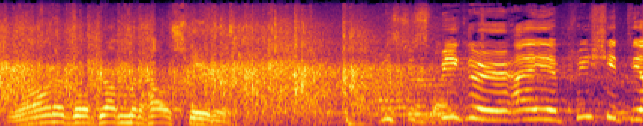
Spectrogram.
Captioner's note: some Applause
